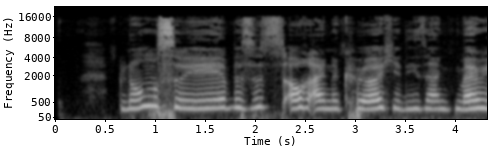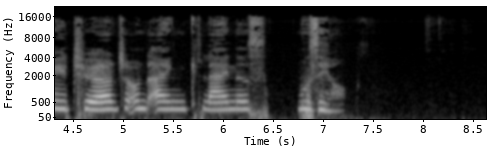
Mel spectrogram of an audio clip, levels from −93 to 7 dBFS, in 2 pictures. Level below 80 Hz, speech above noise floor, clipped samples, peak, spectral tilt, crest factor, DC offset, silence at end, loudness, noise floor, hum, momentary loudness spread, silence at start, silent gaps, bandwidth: -54 dBFS; 46 dB; under 0.1%; -6 dBFS; -3 dB/octave; 22 dB; under 0.1%; 1.45 s; -27 LUFS; -73 dBFS; none; 12 LU; 0.65 s; none; 16.5 kHz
